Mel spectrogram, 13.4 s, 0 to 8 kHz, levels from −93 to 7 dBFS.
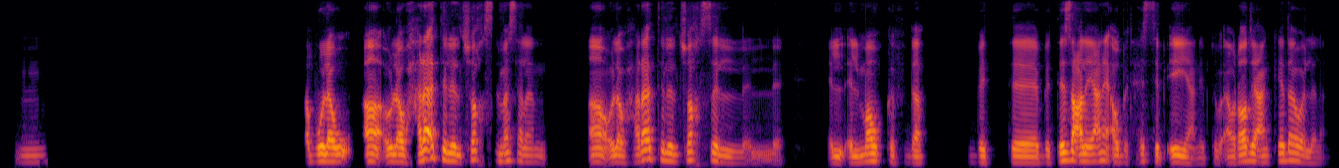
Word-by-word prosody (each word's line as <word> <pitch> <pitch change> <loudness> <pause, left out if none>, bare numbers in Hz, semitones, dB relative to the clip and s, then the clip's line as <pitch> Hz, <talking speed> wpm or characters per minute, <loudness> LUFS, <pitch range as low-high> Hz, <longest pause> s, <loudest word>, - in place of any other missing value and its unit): امم. 115 +1 -16 2.6
طب 120 +1 -7
ولو 125 -1 +5
آه 130 -2 +5
ولو 125 -1 +4
حرقت 170 - +5
للشخص 140 +2 -1
مثلًا 130 -5 -7 0.4
آه - - +2
ولو 115 0 -1
حرقت 165 +6 +1
للشخص 145 +2 -3
ال 110 -6 -3
ال - - -17 0.5
ال 105 +1 -5
الموقف 115 +1 -1
ده 105 -1 -5 0.4
بت 115 -1 -7 0.2
بتزعل 110 +6 +3
يعني 130 +2 0
أو 115 - -1
بتحس 125 +3 -10
بإيه 115 -1 0
يعني 95 -2 -11
بتبقى 105 +3 -10
راضي 130 +3 +3
عن 110 -1 -1
كده 140 +4 -2
والّا 105 -5 -5
لأ؟ 100 0 -24
120 Hz, 135 wpm, -23 LUFS, 110-135 Hz, 2.6 s, ولو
